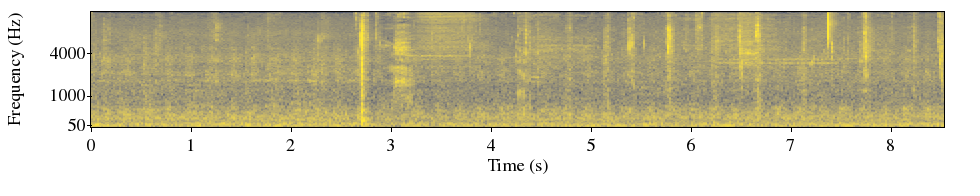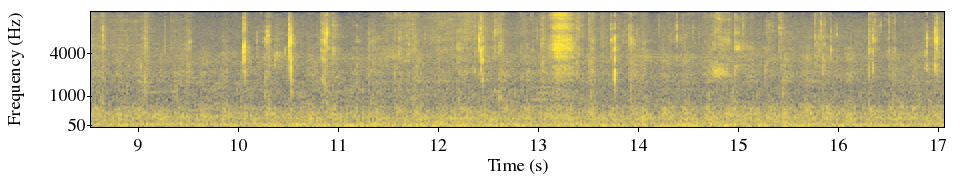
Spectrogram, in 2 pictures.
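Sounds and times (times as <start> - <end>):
steady low rumble: 0.0 - 17.0
chewing crunches: 4.2 - 17.0.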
